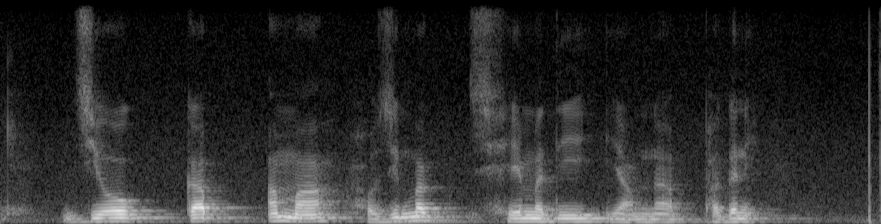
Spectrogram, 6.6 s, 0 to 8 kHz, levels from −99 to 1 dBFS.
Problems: none marked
